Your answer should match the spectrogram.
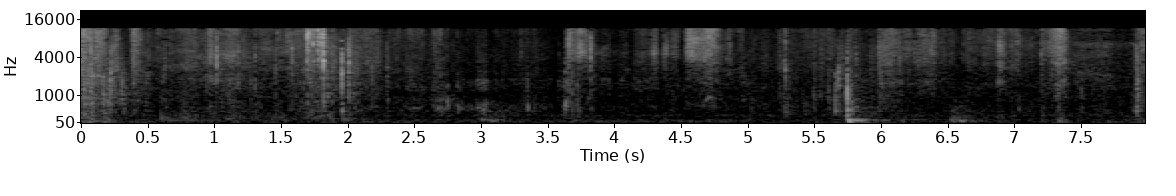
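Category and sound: household object, rustling paper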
